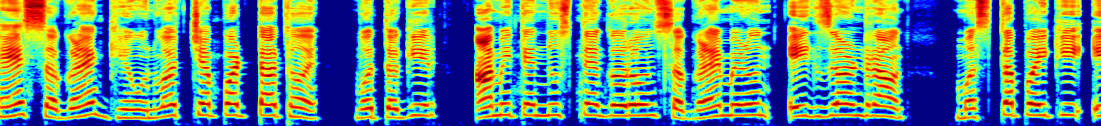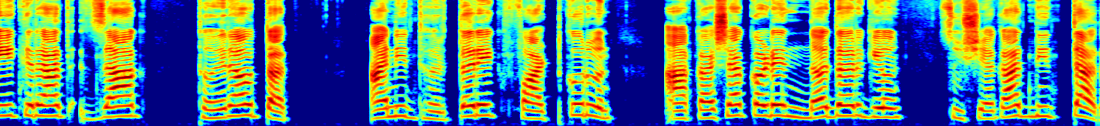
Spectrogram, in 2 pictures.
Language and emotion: Goan Konkani, neutral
